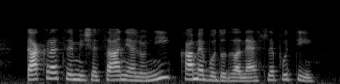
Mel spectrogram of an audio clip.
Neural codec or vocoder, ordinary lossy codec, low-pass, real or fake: none; none; 5.4 kHz; real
